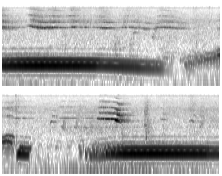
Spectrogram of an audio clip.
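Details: Ornamental puter pelung collared dove singing with a nodding head: a long, smooth, even coo held about two seconds, a wavering burst of short notes, then another drawn-out sustained coo.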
